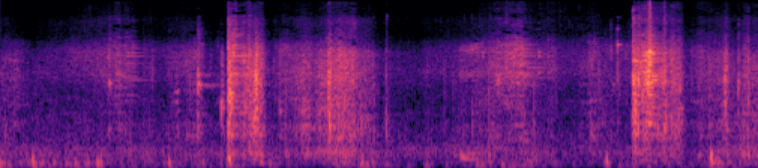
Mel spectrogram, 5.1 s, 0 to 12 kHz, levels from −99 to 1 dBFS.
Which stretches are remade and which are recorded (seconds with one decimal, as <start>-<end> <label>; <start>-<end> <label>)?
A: 0.0-5.1 recorded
